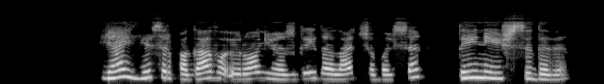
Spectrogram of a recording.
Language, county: Lithuanian, Vilnius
